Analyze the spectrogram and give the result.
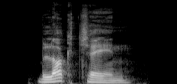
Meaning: blockchain
- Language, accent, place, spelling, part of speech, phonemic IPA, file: German, Germany, Berlin, Blockchain, noun, /ˈblɔkˌt͡ʃɛɪ̯n/, De-Blockchain.ogg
